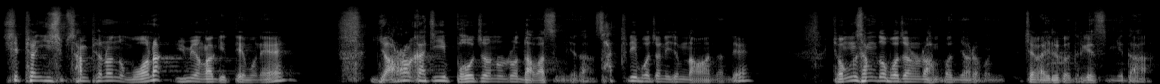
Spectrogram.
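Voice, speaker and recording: A pastor giving a sermon, reading scripture in a measured way. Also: male voice, medium pitch, animated, vocal fry, fairly bright tone, slightly rough. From Seoul. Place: church sanctuary.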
